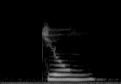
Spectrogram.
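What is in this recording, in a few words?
"jiong", Chinese, first tone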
